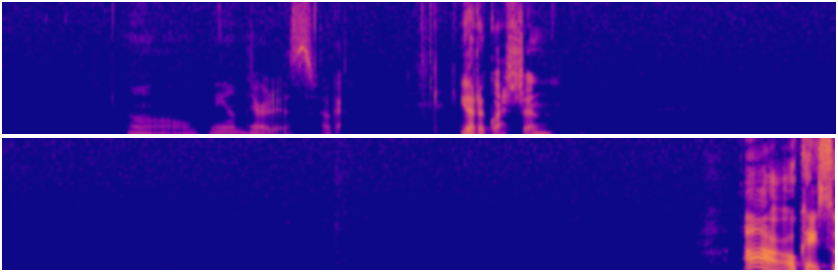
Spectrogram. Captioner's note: silence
